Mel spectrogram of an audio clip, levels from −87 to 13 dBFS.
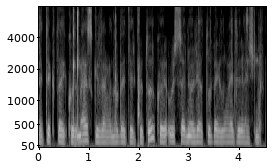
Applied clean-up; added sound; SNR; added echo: neural diffusion model UNIVERSE++.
